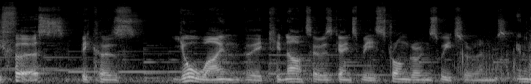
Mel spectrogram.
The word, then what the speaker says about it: Chinato: I got my pronunciation right. This is the Burello Chinato from Capilano. It's Burello Kinato from Capilano.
